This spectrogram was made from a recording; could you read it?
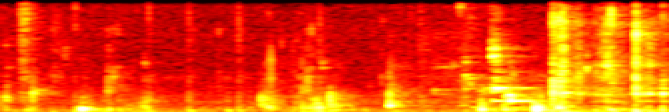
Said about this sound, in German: Prost, ich trinke mal einen Schluck Wasser.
